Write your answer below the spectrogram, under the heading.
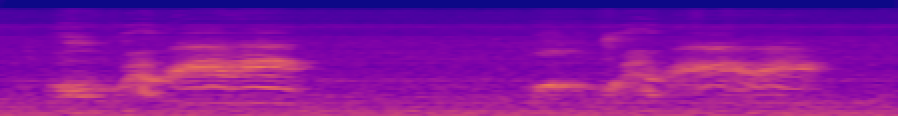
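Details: Yellow-naped amazon parrot with a parrot expert, producing two drawn-out, meow-like harmonic utterances, each rising then wavering, separated by a short pause, over a low background hum.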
